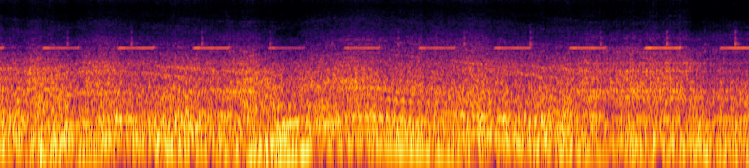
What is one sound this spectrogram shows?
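A reversing alarm beeps at an even pace.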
